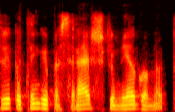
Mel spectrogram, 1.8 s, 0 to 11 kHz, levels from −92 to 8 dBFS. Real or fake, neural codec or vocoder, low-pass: fake; codec, 24 kHz, 3 kbps, HILCodec; 9.9 kHz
